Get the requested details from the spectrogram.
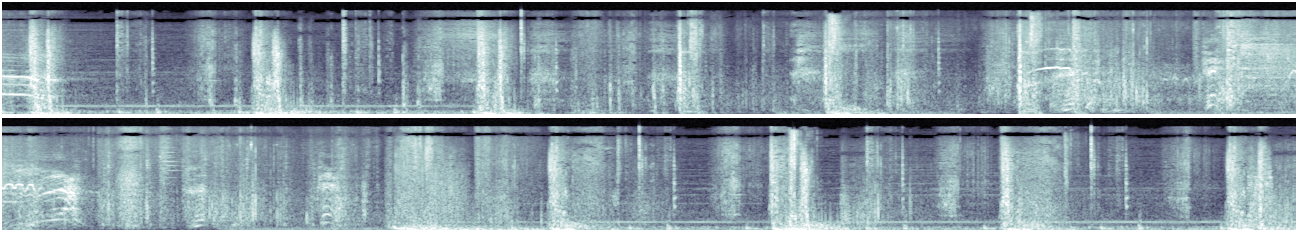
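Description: Heavy blows strike again and again in a close fight.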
